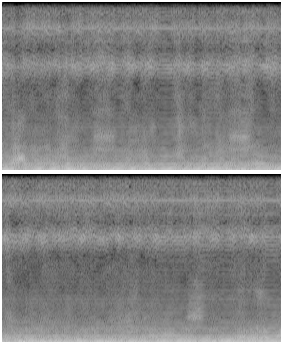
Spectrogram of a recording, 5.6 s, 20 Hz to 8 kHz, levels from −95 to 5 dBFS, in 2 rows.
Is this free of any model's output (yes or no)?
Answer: no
